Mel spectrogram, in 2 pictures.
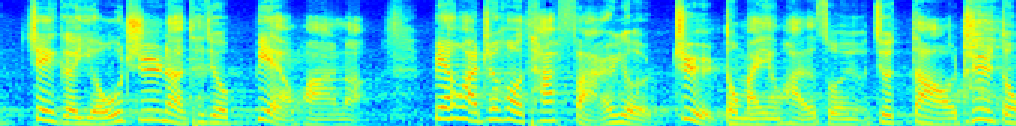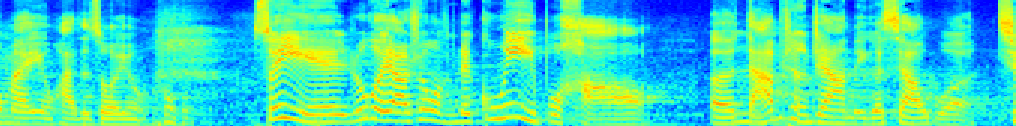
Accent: China; 因为其实外国人的这个他汀用法用量啊，比我们中国人剂量得大一倍甚至两倍。

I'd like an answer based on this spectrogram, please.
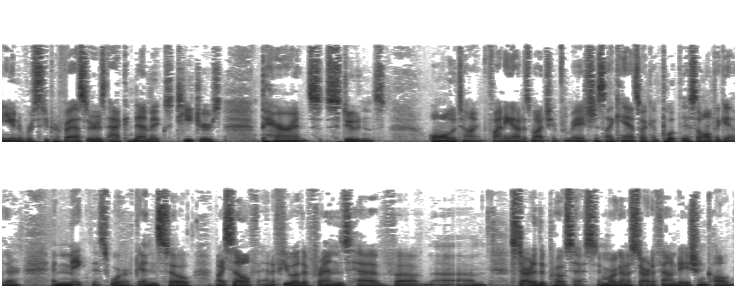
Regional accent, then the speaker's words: Canada; I grew up as a British subject, right? I was a Canadian, and so in school, sang the national anthem.

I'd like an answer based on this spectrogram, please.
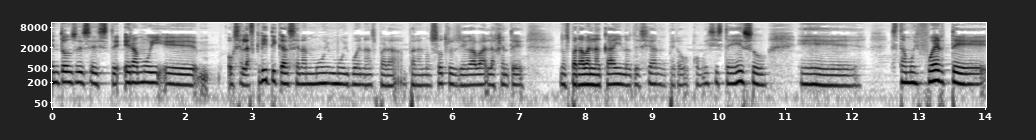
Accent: Mexico; Pero a la vez también como mexicano

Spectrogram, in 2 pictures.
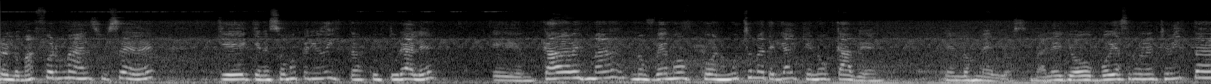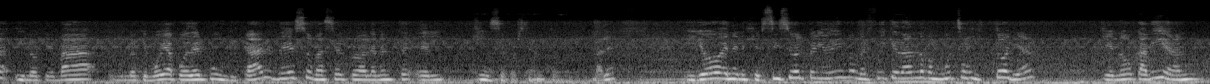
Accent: Chile; hay códigos que son muy elocuentes sobre cómo somos los chilenos

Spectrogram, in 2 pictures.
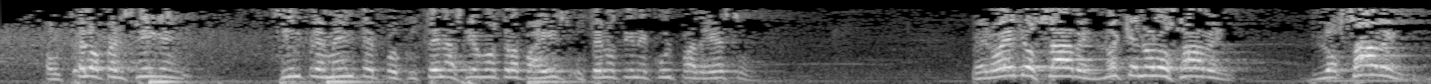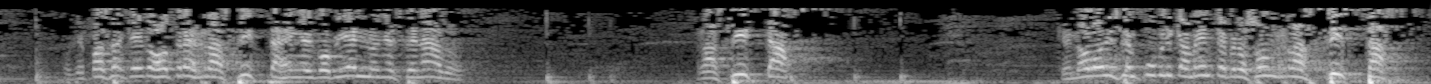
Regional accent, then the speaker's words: Puerto Rico; now in United States; Mire, yo soy puertorriqueño.

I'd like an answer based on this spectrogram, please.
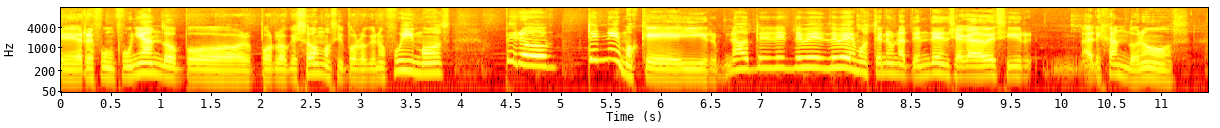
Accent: Argentina; Usted dirá, son cosas, somos argentinos, son cosas que no nos competen.

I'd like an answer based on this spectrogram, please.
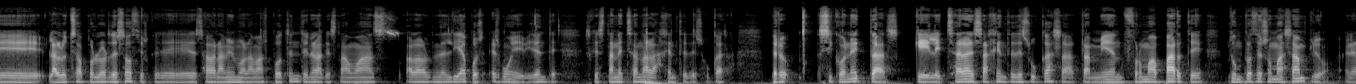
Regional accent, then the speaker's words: Madrid, Community of Madrid, Spain; yo vengo de Tetuán

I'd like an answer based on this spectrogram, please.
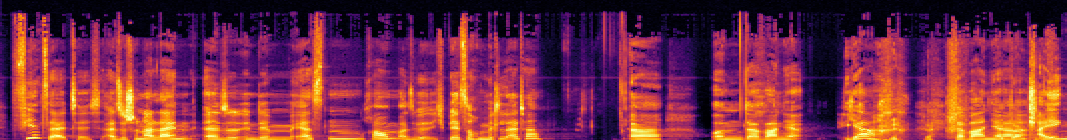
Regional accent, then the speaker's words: Cologne, North Rhine-Westphalia, Germany; Ja, aber, das Witzige fand ich, also ich komme ja aus Köln und wir haben auch ein stadtgeschichtliches Museum und so.

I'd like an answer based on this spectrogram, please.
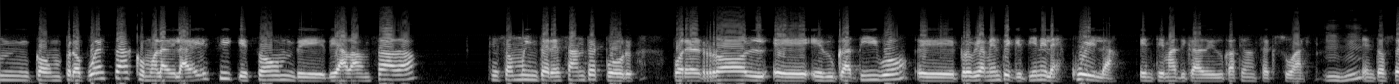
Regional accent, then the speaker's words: Andalusia, Spain; now in Viedma, Argentina; pero yo, bueno, soy andaluza y hace casi más de ya, nueve años hace que estoy acá en Viedma.

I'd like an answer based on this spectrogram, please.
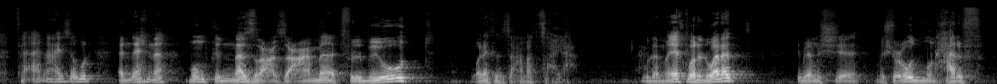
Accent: Upper Egypt, Egypt; حصلت عندنا في الصعيد. في قريه جنبنا

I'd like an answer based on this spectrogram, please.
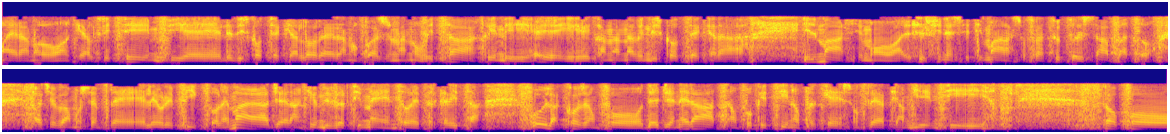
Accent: Bonorva, Sardinia, Italy; moved away as an adult; now in Sassari, Italy; ai 28 anni prima di sposarmi non vivevo a Sassari, capito? Io sono di Bonorva, sono nato là e ho vissuto lì sino a 26-28 anni, capito? Poi quando mi sono sposato sono venuto a vivere a Sassari.

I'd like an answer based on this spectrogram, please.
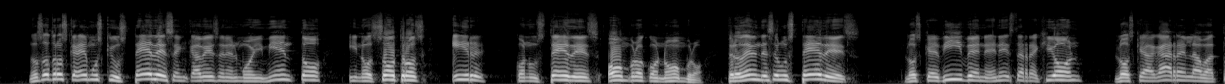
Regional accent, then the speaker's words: Cananea, Sonora, Mexico; born there; yo nací en Cananea y durante toda mi vida me he percatado de todos los daños que causa la actividad minera.

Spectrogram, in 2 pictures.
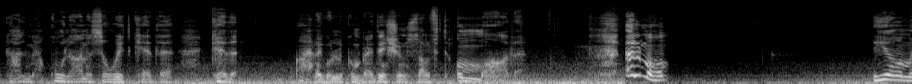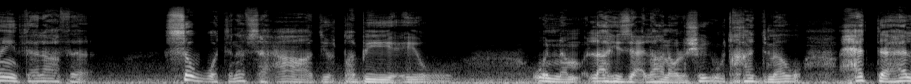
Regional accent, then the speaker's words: Kuwait; نفس الحادث حصلت عندنا في الكويت

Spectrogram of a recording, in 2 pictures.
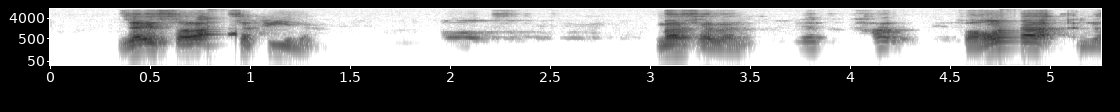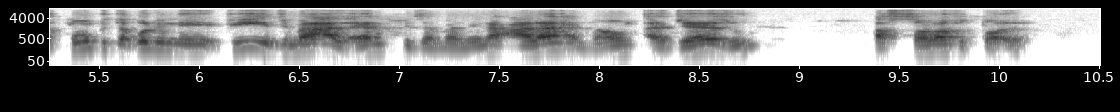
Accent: Egypt; ما تسمع واحنا من اهل مصر.

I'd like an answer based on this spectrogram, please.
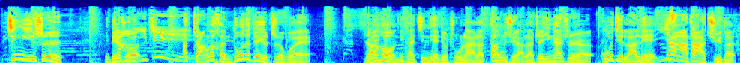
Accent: Shenyang, Liaoning, China; 我小时候在东北沈阳，那会儿最冷

